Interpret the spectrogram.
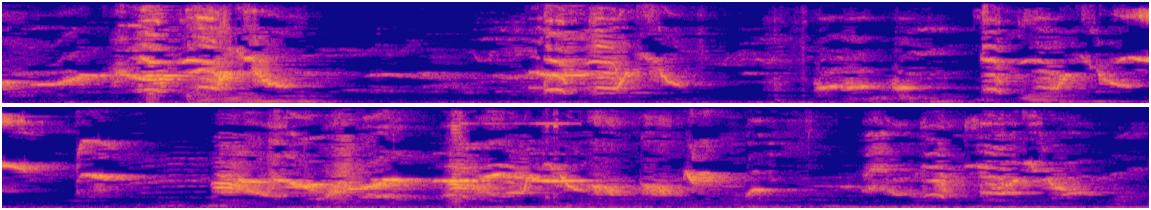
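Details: White-rumped shama singing at night as a lure song: loud bursts of varied whistles and harsh chattering phrases separated by short pauses, with a faint low hum underneath.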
